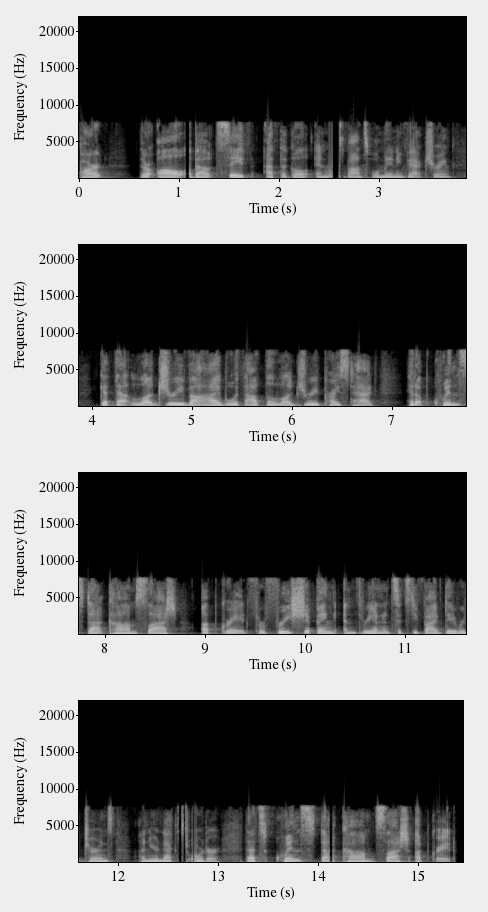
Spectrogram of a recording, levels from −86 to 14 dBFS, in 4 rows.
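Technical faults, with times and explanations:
1.06 to 1.11 s, unconcealed Bluetooth headset packet loss: a single hole of about 45 ms where voice packets between headset and phone never arrived and nothing filled the gap, so the speech drops to silence with hard edges.
2.50 to 2.64 s, unconcealed Bluetooth headset packet loss: about 105 ms of packets lost, spread over 135 ms with a longest run of 75 ms, giving a chopped, stuttering break rather than one clean dropout.
12.59 to 12.79 s, unconcealed Bluetooth headset packet loss: about 128 ms lost, scattered across 195 ms in runs no longer than about 38 ms, so the voice turns rough and crackly as many short unfilled holes follow one another.
14.11 to 14.15 s, unconcealed Bluetooth headset packet loss: a brief hole of about 38 ms with sharp edges, the speech cutting out and back in, since no concealment replaces the missing packets.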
